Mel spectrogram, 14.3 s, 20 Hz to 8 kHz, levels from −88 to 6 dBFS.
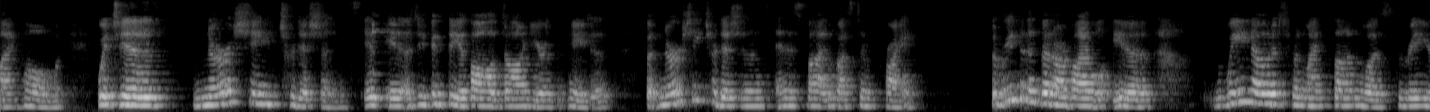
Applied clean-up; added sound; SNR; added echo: neural mask model DeepFilterNet 3.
